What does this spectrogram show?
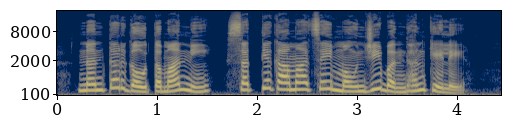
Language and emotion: Marathi, neutral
